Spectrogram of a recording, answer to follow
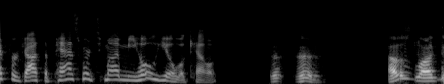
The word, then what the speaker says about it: miHoYo: I don't even know Miho yo.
